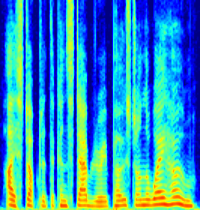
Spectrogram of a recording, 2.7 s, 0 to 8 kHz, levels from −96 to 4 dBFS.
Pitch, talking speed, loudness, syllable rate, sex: 200 Hz, 225 wpm, -16 LUFS, 5.9 syllables/s, female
